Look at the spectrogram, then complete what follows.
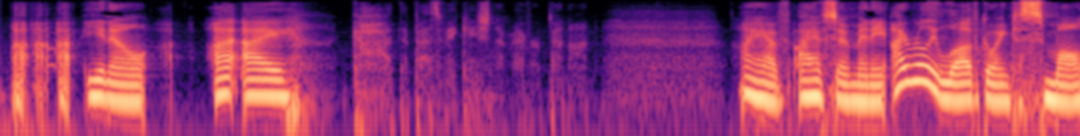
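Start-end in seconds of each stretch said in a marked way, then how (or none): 2.6-5.6 breathy whispered aside to herself, slowed down. Real, not acted. Guest whispering to herself as she searches for an answer. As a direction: drop to a whisper while thinking it over.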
